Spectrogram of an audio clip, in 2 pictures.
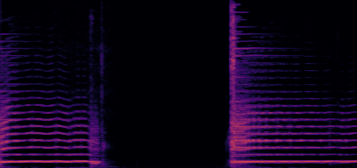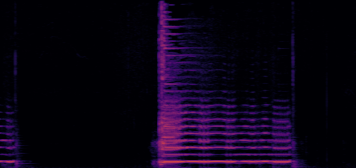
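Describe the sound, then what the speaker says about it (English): An electric guitar plays completely dry with a clean tone. Three loud, close single notes each ring for about a second and stop abruptly, separated by silence, with no echo and no voice. "Now let's hear it completely dry."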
